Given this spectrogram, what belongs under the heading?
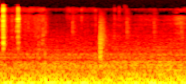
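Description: Steady low rumble of a car in motion heard from inside the cabin, with a few faint clicks and ticks over the engine and road noise.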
